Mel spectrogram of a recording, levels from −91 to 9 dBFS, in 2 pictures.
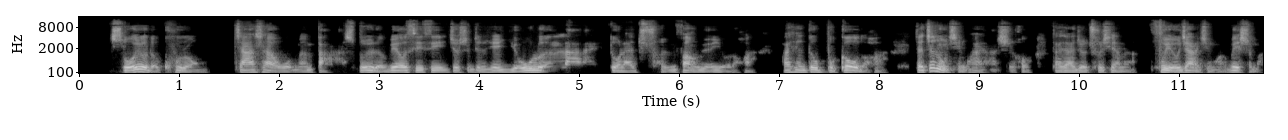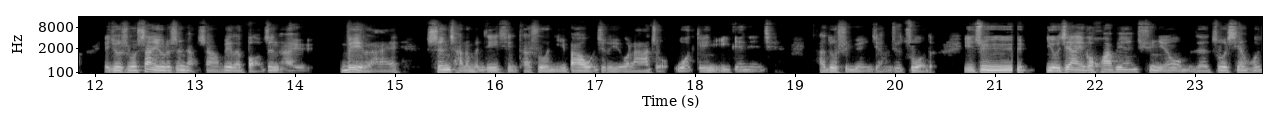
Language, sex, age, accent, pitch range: Chinese, male, 20-39, native, 100-130 Hz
